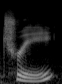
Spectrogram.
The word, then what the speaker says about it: tree: 볼게요 tre tre 좋습니다 치 소리가 이렇게 살짝 감이 된 소리가 나죠 Tree 같이 써 보도록 하겠습니다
